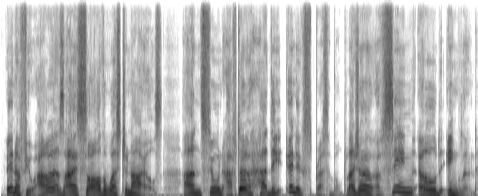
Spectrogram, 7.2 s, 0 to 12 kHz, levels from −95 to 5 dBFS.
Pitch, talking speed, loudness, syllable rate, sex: 205 Hz, 165 wpm, -19 LUFS, 4.6 syllables/s, male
